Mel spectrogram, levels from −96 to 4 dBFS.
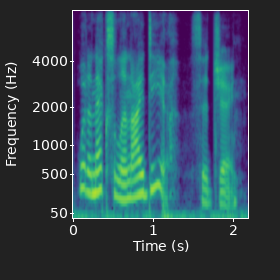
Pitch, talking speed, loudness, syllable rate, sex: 230 Hz, 165 wpm, -17 LUFS, 4.7 syllables/s, female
